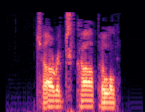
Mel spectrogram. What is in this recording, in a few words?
"charge-coupled", English; adjectives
